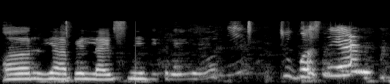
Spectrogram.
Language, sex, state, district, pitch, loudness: Hindi, male, Maharashtra, Nagpur, 285 Hz, -15 LUFS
